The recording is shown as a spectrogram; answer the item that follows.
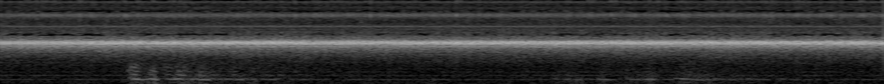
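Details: Mole cricket giving a steady, unbroken churring trill at one pitch that never pauses, with rich overtones above it; a few soft low thumps sound near the first and fifth seconds.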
